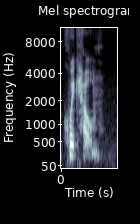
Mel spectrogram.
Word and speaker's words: Cwichelm: There is an Old English name that was very, very common, and it is pronounced Quickhelm. But it is, I'll tell you how it's spelled. C-W-I-C-H-E-L-M.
